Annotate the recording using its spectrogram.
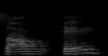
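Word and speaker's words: sauté: The word saute, pronounced saute, refers to a form of dry heat cooking.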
